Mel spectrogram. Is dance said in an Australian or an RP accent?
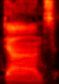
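RP. The word is said in an RP accent. "an RP speaker would continue to say as ah, like dance"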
